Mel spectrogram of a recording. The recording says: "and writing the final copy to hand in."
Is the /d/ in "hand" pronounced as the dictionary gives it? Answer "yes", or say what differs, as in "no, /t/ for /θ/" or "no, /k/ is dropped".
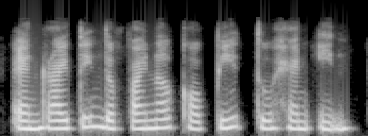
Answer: no, /d/ is dropped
